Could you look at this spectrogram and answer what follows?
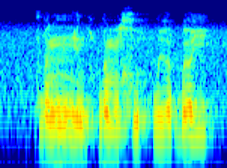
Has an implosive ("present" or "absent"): present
